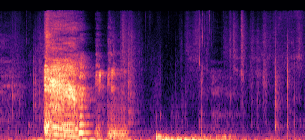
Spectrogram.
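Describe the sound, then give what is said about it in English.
A loud burst of coughing and throat clearing, a harsh rasping cough followed by a shorter guttural clear, then quieter low rumbling shuffles and faint clicks. “Excuse me while I cough.”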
